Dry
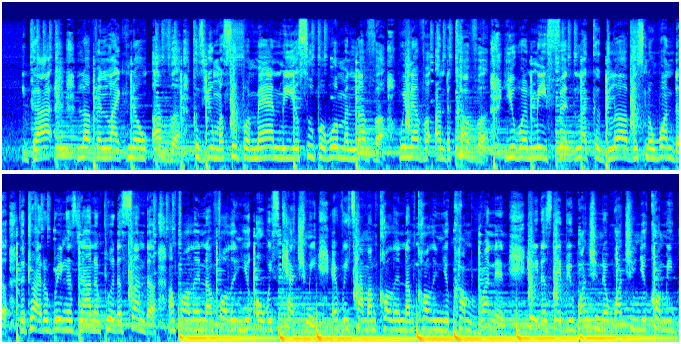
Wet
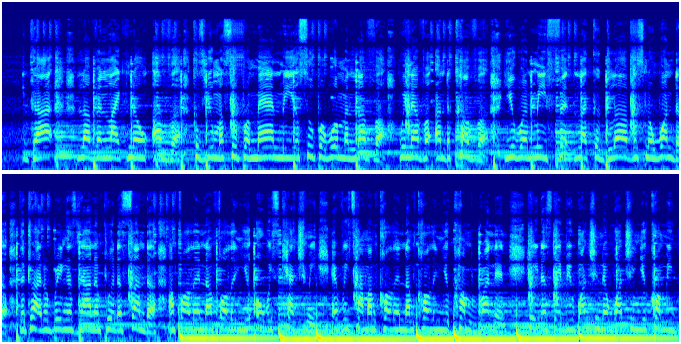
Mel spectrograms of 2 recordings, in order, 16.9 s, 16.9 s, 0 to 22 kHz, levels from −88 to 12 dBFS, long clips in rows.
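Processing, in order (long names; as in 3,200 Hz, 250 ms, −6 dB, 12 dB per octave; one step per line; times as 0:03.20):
phaser with its sweep stopped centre 2,000 Hz, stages 8
level −6 dB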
